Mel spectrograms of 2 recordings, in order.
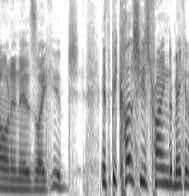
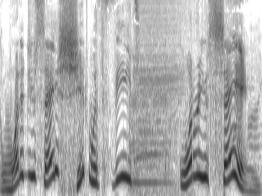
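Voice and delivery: higher, slow, drawn-out disbelief; a higher, slowed-down, half-joking what-did-you-say; mock bafflement; 8 semitones higher, slower than usual. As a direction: imitate a baffled actress, slowly. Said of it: "the actress was going like".

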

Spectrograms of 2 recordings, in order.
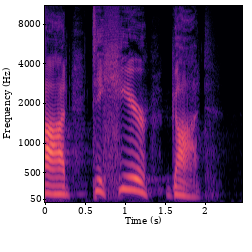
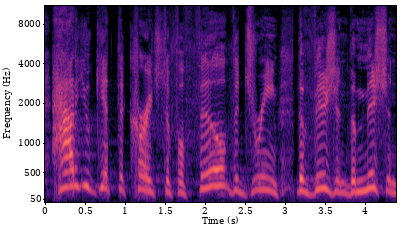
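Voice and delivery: ordinary talk, nothing marked

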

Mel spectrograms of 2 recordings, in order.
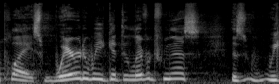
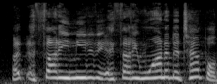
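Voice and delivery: high, louder puzzled objection; baffled protest; 7 semitones higher, 4 dB louder than usual. Retold or imitated. A reader finds no temple in the city, baffled. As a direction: protest in acted bewilderment, pitched up.

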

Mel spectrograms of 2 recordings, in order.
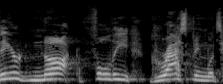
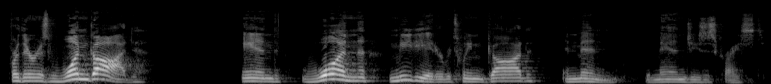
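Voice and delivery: slow, weighty reading of the verse; scripture reading; 5 semitones lower, slower than usual. Acted. Preacher reads Paul's words to his congregation, slow and solemn. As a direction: read the verse slowly and with gravity.

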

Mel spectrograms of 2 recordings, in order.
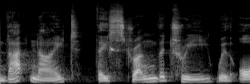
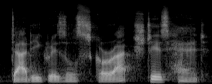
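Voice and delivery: usual speaking voice

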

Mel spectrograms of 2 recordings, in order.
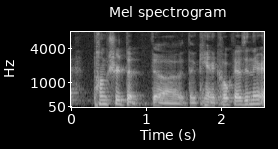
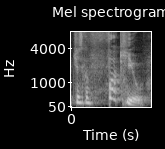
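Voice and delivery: exasperated snap; 10 semitones higher than usual. Retold or imitated. Snapping at sister on phone.

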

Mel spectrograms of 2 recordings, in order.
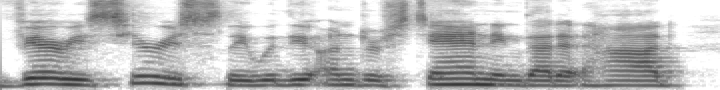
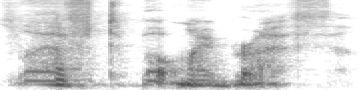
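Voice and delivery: breathy hushed whisper; 13 dB quieter than usual. Retold or imitated. Quoting the doctor's testimony.

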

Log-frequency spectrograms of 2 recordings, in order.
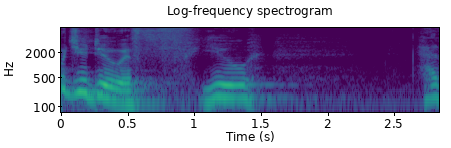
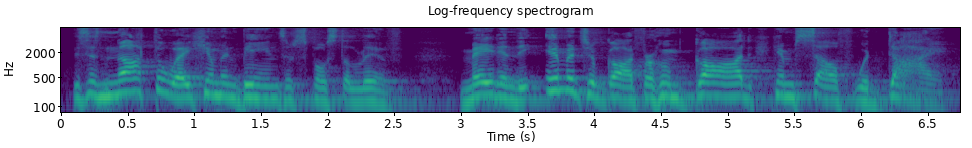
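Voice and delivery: louder, forceful preacher's protest; impassioned lament; 2 semitones higher, 5 dB louder than usual. Acted. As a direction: drive the lament home with force. Same lament repeated at full force.

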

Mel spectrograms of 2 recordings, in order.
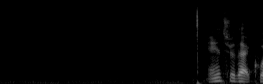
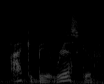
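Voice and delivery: softer, unvoiced inner thought; whispered thought; 4 semitones lower, 14 dB quieter than usual. Preacher voices a sobering private thought, whispered. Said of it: "a sobering moment to think".

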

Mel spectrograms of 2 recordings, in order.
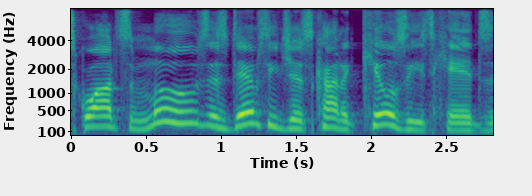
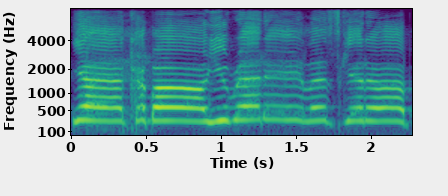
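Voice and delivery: high, loud mock rallying cry; hammed-up hype; 12 semitones higher, 5 dB louder, slower than usual. Mimicking Apollo's old persona, hammed-up hype. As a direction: yell it way up high to pump up a crowd.

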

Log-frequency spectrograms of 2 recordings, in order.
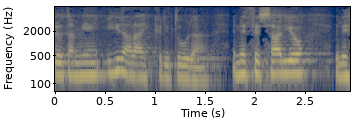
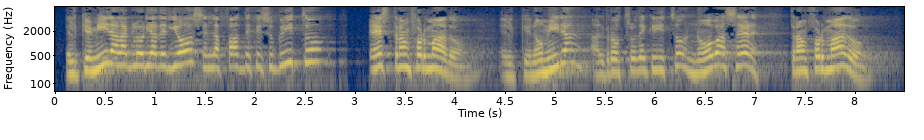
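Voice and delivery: loud, higher, urgent preaching; preaching at full force; 6 semitones higher, 8 dB louder than usual. Real, not acted. Preacher urging the congregation, loud fervent preaching. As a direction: drive the point home to the church.

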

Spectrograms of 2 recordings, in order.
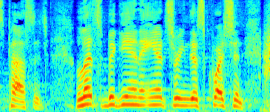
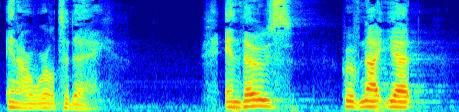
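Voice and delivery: intimate hushed preaching; 7 semitones lower, 7 dB quieter than usual. Acted. Long hushed sermon stretch.

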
